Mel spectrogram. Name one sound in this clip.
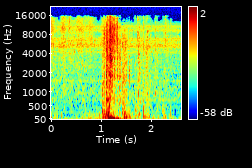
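A wooden door bangs loudly.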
